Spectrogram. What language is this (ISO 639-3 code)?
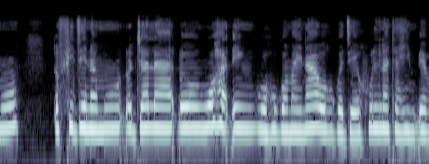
fuh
